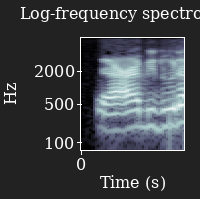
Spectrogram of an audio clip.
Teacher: 2 count खींचेंगे और rounding भी करेंगे, दम्मा की वजह से भी और वाव की वजह से भी। यहाँ ठीक, जो है राउंडिंग में होंगे होंठ। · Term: मद असली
